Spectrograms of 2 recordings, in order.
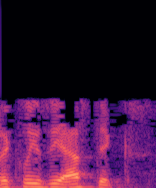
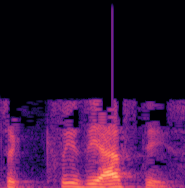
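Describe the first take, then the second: First: The word ends with a k sound before s. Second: The word ends without any k sound. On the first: The speaker calls it wrong. "There's no C on the end. It's not Ecclesiastics" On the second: The speaker calls it right. "It's Ecclesiastes"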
